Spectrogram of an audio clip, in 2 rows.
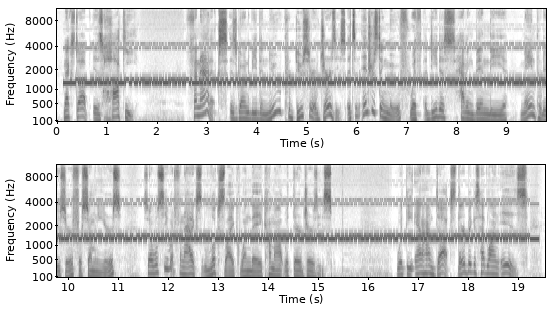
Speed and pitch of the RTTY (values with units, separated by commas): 75 baud, 170 Hz shift, 1360 Hz centre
